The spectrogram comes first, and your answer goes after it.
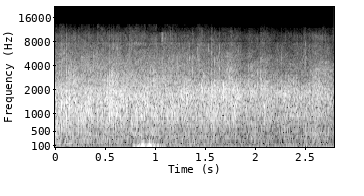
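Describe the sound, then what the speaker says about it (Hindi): An audience at a Hindi poetry gathering claps in a steady, dense patter of applause from many hands, with a single low thump near the middle. "एक बार तालियां बजाकर पूरा सदन आदेशित करे"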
